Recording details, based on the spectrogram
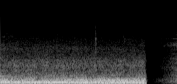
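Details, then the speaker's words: Rebuilt RB25 engine at first start after installation, not yet broken in. A deep, even rumble at steady idle with no knocks or ticks before shutdown. It is running normally. "all right so there it is RB 25 is in installed and runs great"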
